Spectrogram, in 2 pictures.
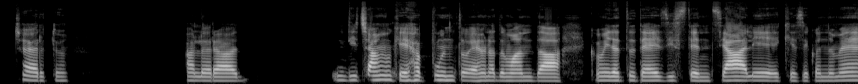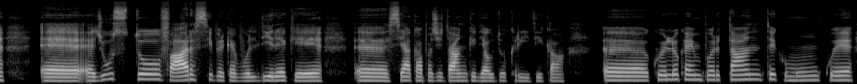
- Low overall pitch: No, medium, 185 Hz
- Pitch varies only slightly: Yes, narrow, 2.3 semitones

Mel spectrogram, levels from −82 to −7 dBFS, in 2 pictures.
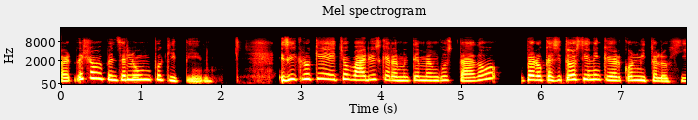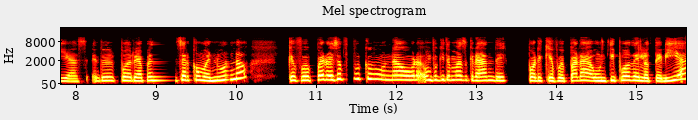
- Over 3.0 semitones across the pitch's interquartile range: Yes, average, 3.6 semitones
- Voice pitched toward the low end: No, very high, 275 Hz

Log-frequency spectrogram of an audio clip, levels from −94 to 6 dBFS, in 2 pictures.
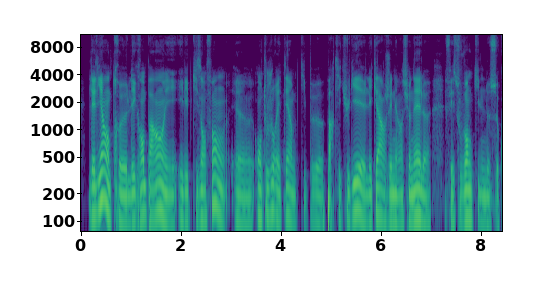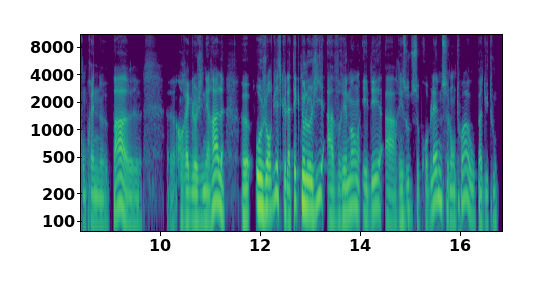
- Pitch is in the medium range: No, low, 110 Hz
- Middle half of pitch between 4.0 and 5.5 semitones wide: Yes, average, 4.6 semitones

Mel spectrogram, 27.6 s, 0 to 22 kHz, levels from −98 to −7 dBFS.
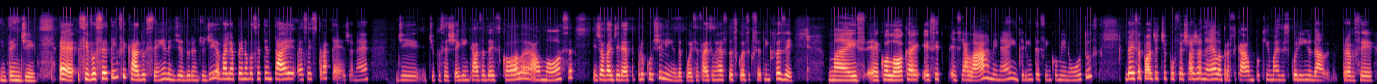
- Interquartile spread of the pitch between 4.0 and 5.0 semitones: No, average, 3.5 semitones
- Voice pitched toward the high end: Yes, high, 220 Hz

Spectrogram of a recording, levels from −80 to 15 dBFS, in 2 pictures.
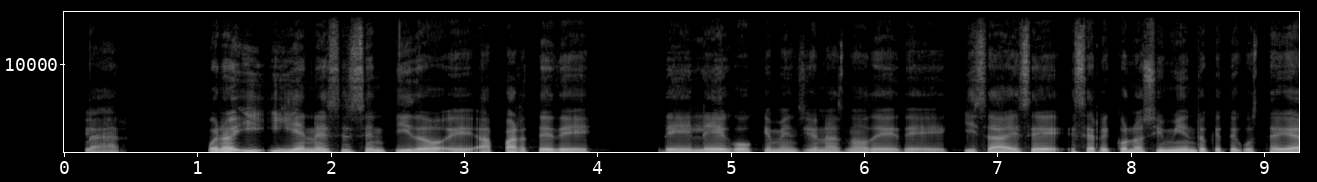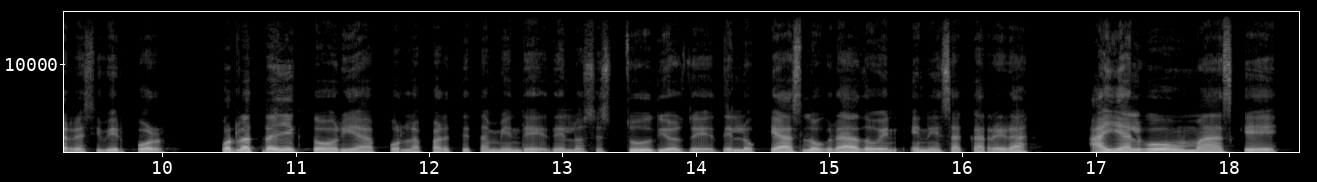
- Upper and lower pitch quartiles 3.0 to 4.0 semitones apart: Yes, average, 3.4 semitones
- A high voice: No, low, 110 Hz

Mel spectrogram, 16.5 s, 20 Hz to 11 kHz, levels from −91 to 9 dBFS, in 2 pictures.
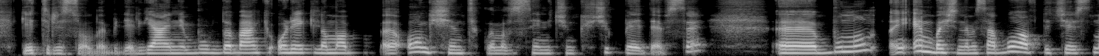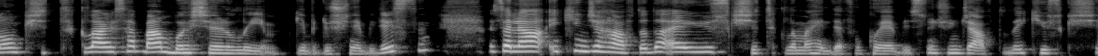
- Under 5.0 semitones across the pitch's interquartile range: No, average, 5.3 semitones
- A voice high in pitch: Yes, high, 215 Hz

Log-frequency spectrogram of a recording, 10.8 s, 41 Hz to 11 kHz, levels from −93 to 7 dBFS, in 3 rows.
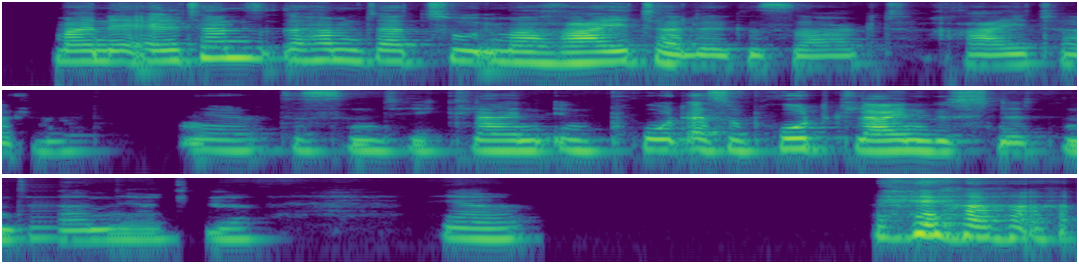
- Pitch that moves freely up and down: No, narrow, 2.5 semitones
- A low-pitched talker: No, high, 195 Hz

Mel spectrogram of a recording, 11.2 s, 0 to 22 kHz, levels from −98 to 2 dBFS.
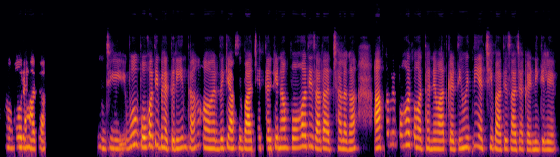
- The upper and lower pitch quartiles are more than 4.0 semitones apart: No, average, 2.7 semitones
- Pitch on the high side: Yes, high, 230 Hz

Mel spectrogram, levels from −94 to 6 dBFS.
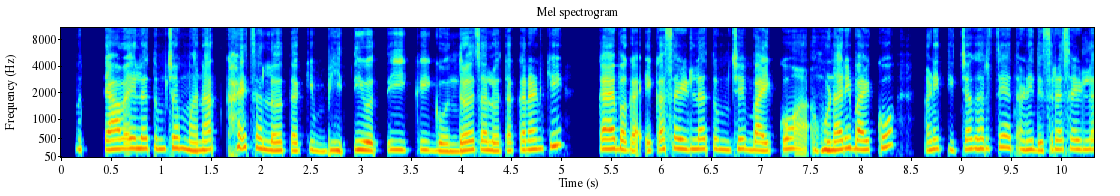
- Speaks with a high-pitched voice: Yes, high, 230 Hz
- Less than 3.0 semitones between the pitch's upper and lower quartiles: Yes, narrow, 2.6 semitones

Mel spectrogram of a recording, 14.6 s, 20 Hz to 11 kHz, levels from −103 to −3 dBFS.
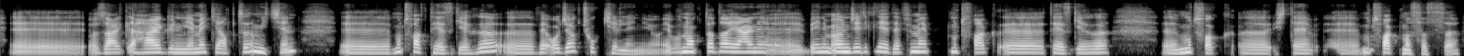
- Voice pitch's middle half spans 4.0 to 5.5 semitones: Yes, average, 4.9 semitones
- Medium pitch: Yes, medium, 175 Hz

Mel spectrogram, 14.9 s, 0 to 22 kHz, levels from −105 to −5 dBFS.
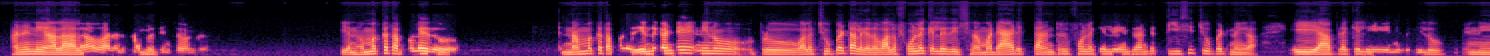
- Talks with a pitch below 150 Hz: No, medium, 160 Hz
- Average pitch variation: Yes, average, 3.2 semitones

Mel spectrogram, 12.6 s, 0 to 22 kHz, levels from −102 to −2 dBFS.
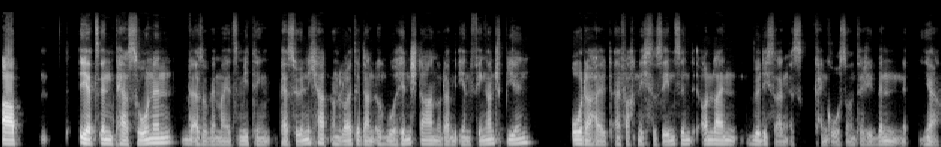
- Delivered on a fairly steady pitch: No, average, 3.0 semitones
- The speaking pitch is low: Yes, very low, 95 Hz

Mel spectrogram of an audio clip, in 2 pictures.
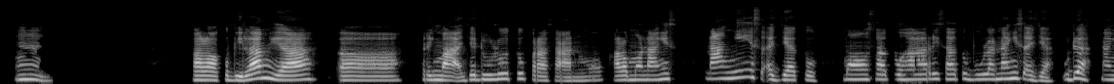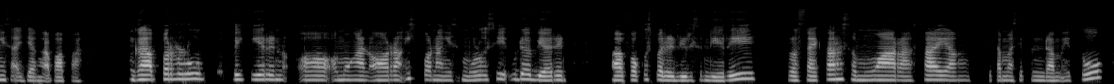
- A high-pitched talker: Yes, high, 210 Hz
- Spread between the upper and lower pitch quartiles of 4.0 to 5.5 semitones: No, average, 3.1 semitones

